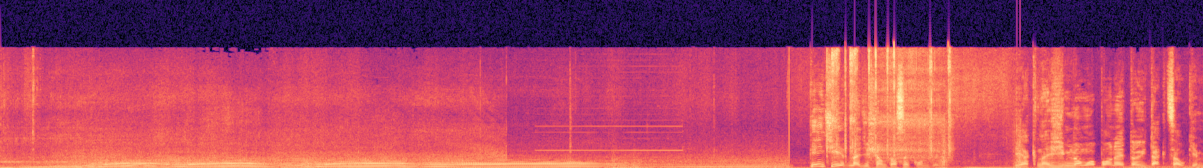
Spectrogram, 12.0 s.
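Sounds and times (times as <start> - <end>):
car engine accelerating hard: 0.0 - 7.9.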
